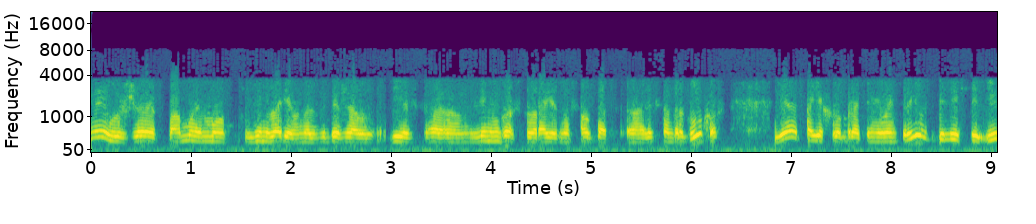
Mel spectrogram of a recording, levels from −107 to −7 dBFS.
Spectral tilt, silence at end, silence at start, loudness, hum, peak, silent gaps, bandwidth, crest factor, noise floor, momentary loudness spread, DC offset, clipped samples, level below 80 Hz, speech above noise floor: -8 dB/octave; 0 s; 0 s; -12 LUFS; none; 0 dBFS; none; 3.9 kHz; 10 dB; -34 dBFS; 4 LU; under 0.1%; under 0.1%; -44 dBFS; 23 dB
